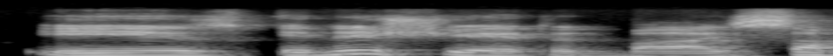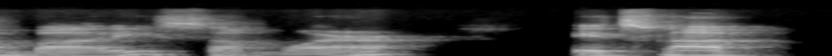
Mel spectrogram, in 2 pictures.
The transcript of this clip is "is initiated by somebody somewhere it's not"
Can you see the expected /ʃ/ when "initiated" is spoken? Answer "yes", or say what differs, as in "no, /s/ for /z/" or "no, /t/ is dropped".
yes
